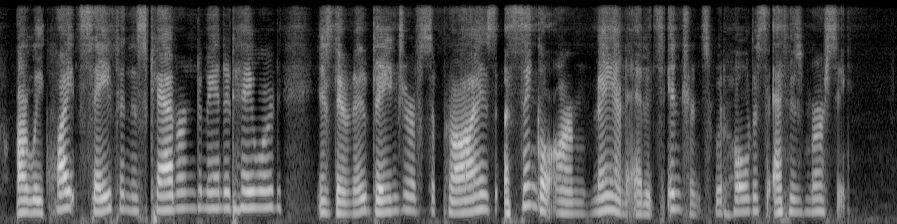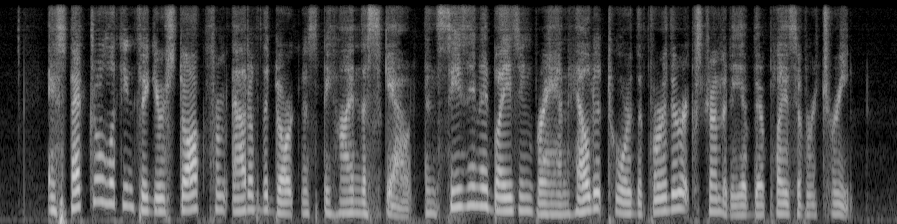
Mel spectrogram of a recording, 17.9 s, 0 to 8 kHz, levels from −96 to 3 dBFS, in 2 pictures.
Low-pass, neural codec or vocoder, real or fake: 7.2 kHz; codec, 32 kHz, 1.9 kbps, SNAC; fake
